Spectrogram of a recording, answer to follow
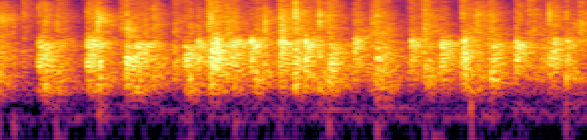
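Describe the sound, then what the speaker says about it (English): An audience at a community show claps and applauds in a faint, steady patter of many hands, with no voices over it. "Please give a round of applause to the masters."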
